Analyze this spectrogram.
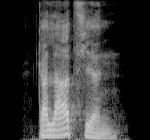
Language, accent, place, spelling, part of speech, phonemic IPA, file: German, Germany, Berlin, Galatien, proper noun, /ɡaˈlaːt͡si̯ən/, De-Galatien.ogg
- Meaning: 1. Galatia (a historical region of ancient Asia Minor, in what is now central Turkey) 2. Galatia (a former province of the Roman Empire, existing from 25 BC to the late 7th century AD)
